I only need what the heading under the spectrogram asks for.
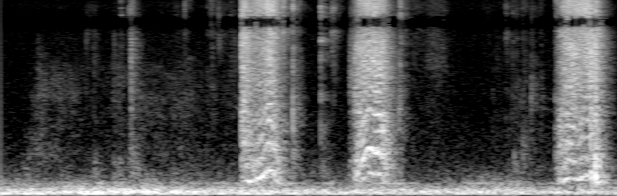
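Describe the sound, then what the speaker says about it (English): A double-ended zipper on a Weatherwool jacket is zipped in three short, crisp rasping pulls separated by pauses, heard close up and alone over a low background hum. "this zipper is also double-ended"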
